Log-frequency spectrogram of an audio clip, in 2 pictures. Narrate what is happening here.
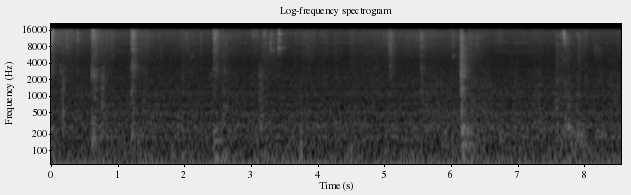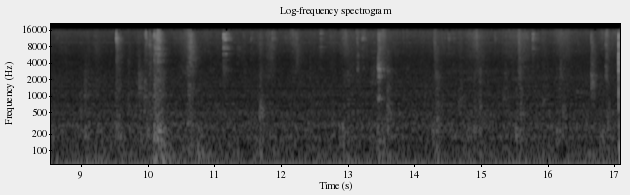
I walked to the window. I opened the window with my keys in my hands. Then I walked back to my desk.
